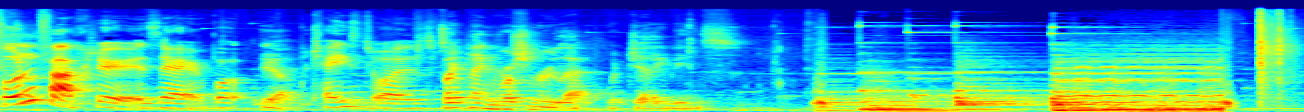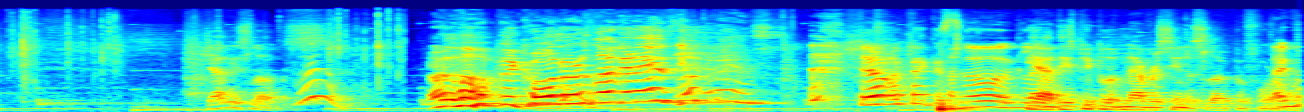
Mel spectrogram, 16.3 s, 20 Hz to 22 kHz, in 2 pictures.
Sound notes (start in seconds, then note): 1.7 trails off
